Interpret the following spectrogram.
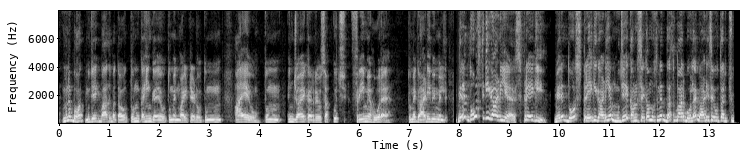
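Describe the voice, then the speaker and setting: A man's voice: fairly high pitch, a little mellow. A young man streaming, explaining himself defensively in an agitated way, his voice climbing when he gets heated. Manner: agitated, repeats "theek hai" often, voice rises when heated.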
